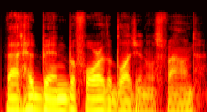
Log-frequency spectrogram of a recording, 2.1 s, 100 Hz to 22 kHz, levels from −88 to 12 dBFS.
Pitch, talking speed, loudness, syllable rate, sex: 90 Hz, 230 wpm, -16 LUFS, 5.7 syllables/s, male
